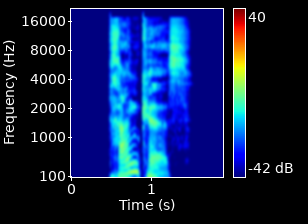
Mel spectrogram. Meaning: genitive singular of Trank
- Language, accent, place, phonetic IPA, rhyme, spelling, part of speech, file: German, Germany, Berlin, [ˈtʁaŋkəs], -aŋkəs, Trankes, noun, De-Trankes.ogg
